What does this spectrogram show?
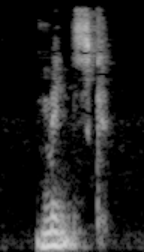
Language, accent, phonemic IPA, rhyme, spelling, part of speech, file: English, Southern England, /mɪnsk/, -ɪnsk, Minsk, proper noun, LL-Q1860 (eng)-Minsk.wav
- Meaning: 1. The capital city of Belarus 2. The Belarusian government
